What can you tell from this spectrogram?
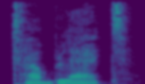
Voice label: Tray in German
